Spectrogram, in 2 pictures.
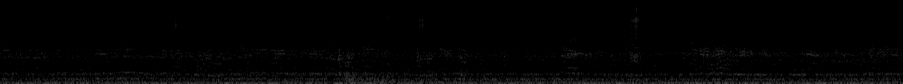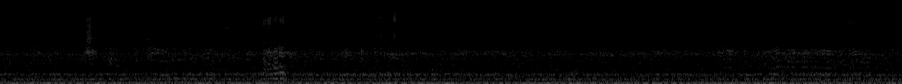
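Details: Continuous low buzzing of many honey bees on a frame holding their queen, lifted out while the hive is inspected; an even, unbroken drone with scattered soft ticks and knocks.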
